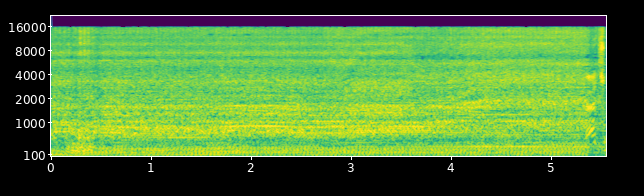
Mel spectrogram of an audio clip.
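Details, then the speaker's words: 1996 John Deere LX176 lawn tractor, Kawasaki engine, first start after sitting several years on old gas with a 9-year-old battery on a jumper: steady, even drone at wide open throttle, no surging or sputtering; normal full-throttle running. "wide open right there. It's not surging or sputtering, so I'm pretty impressed."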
